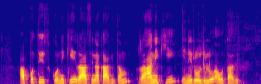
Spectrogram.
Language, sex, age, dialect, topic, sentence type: Telugu, female, 18-24, Telangana, banking, question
